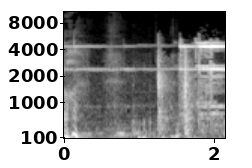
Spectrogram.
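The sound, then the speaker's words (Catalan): A bell hanging on a door rings with bright, sustained metallic tones that linger and swell toward the end, while people talk over it. “Per cert, per què li heu ficat campana a la porta? Fa maco. Pot Aquesta campana pot tornar a sortir a la porta?”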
